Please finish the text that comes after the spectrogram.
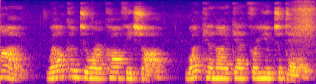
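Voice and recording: This put-on character voice sounds robotic at a middle pitch, moving at a fairly slow pace with a slight echo.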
